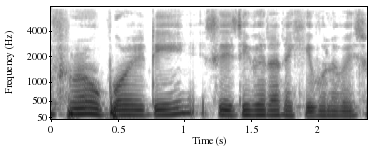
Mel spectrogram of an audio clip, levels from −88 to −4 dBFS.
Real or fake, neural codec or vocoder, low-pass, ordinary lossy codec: real; none; 7.2 kHz; none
